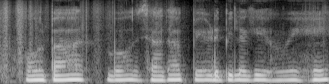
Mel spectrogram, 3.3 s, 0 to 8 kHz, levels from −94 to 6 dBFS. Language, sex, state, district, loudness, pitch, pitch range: Hindi, male, Delhi, New Delhi, -15 LUFS, 160 Hz, 155-165 Hz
